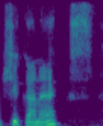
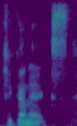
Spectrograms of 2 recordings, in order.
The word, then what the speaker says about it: Chicanx: It's called, the first one's pronounced chi, the second one's pronounced X, which is in reference to the term Chicanx.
